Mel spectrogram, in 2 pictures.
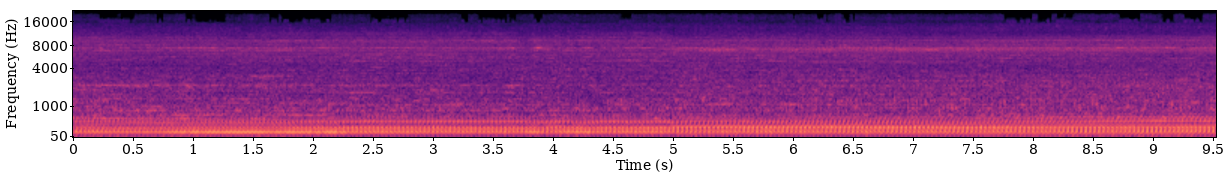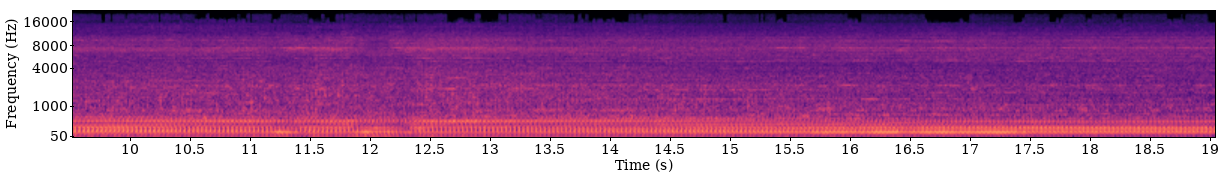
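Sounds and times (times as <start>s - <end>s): mini excavator engine running: 0.0s - 19.0s.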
